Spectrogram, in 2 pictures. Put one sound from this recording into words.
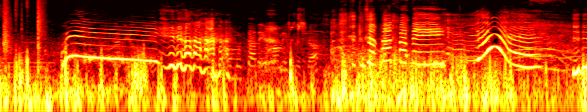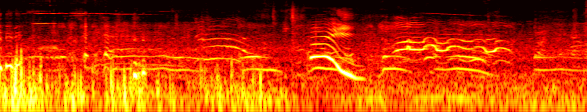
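A young child laughs and squeals with delight close by.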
